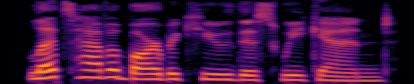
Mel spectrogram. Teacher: stress barbecue and weekend. So, it sounds lively and friendly.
